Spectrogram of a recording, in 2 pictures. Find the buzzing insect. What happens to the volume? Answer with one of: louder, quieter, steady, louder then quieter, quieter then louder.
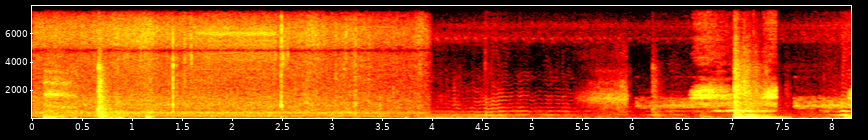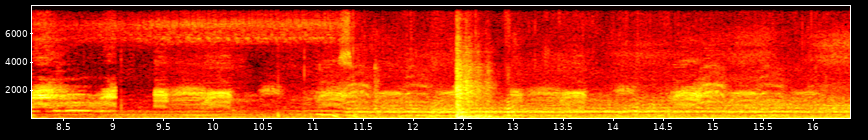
quieter then louder.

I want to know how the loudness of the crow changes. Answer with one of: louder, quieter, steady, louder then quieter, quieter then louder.
quieter.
